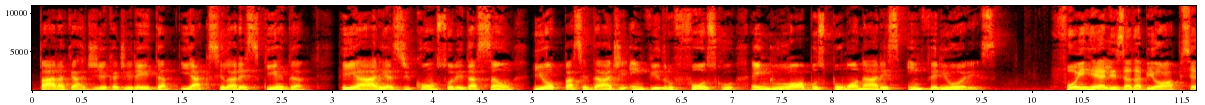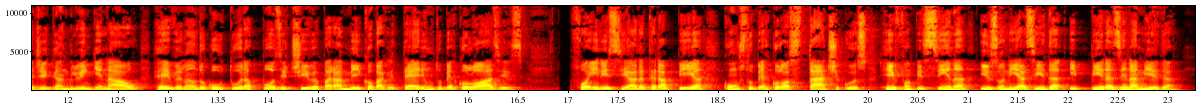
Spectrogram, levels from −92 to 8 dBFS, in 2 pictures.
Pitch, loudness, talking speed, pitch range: 145 Hz, -18 LUFS, 115 wpm, 120-160 Hz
